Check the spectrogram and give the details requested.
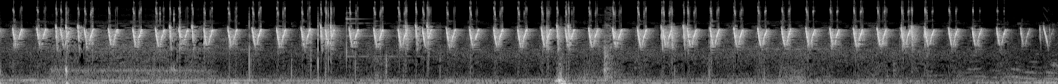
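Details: Wild Plain Prinia delivering a loud, clear ngebren song: a long, steady series of sharp, high, dry clicking notes, about two per second. Faint low hum runs underneath.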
